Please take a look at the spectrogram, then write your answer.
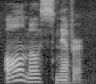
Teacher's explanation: the T in almost disappears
